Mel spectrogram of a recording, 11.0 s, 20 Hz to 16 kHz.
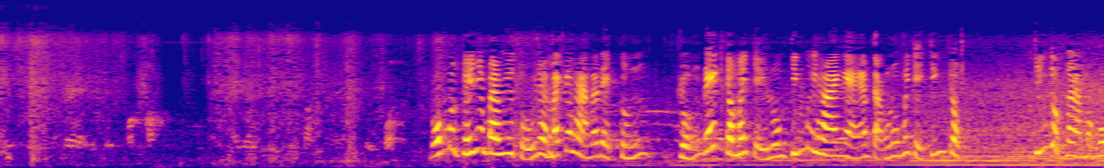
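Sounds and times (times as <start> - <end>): fabric rustling: 0.0 - 6.4.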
